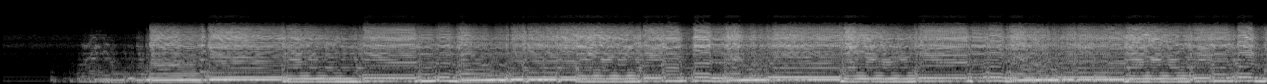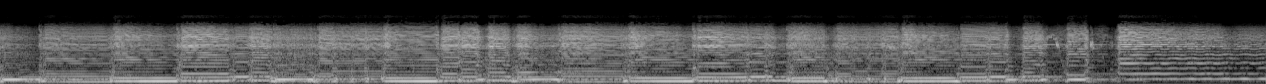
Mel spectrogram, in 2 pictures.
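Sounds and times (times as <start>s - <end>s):
distorted electric guitar with humbucker pickup: 0.0s - 25.3s.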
